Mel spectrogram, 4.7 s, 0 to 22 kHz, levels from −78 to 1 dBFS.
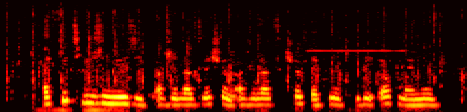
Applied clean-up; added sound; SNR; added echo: classical method spectral subtraction.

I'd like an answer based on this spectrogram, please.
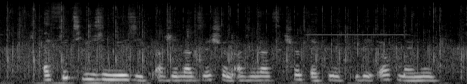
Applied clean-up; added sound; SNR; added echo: none; Applause; 16 dB; none.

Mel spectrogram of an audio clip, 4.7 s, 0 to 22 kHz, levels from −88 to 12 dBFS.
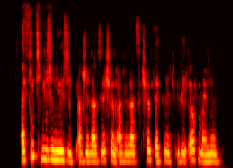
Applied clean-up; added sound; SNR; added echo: neural mask model Resemble Enhance denoiser.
